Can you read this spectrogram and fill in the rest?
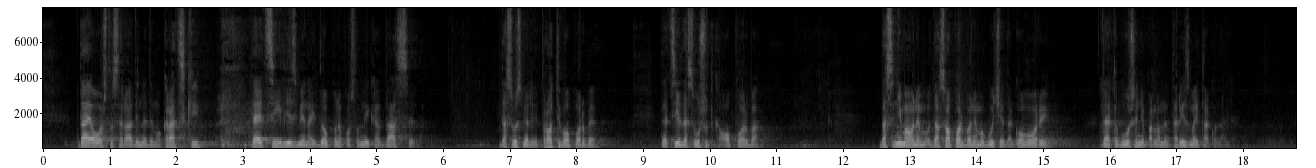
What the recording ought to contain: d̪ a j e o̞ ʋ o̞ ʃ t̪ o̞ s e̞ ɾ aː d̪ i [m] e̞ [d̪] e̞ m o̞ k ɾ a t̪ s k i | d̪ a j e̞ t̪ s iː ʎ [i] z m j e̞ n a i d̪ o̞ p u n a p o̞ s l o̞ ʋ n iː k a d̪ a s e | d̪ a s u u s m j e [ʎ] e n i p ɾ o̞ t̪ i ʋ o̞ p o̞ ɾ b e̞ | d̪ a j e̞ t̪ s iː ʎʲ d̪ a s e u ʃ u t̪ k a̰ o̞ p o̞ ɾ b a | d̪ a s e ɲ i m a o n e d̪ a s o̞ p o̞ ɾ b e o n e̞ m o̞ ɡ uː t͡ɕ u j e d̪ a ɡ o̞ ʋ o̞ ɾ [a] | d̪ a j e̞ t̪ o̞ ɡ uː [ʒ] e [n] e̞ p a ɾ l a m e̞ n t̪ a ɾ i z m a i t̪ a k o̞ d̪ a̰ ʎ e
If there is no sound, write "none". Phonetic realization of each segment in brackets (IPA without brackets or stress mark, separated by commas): n, d̪, i, ɾ, i, ʃ, ɲ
